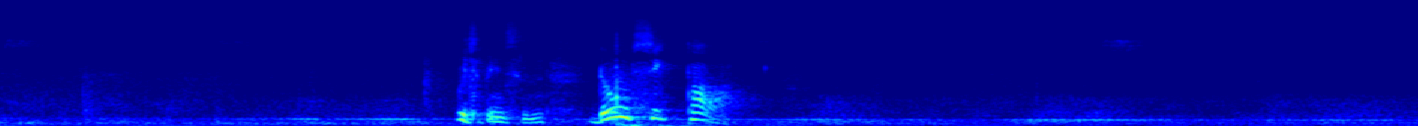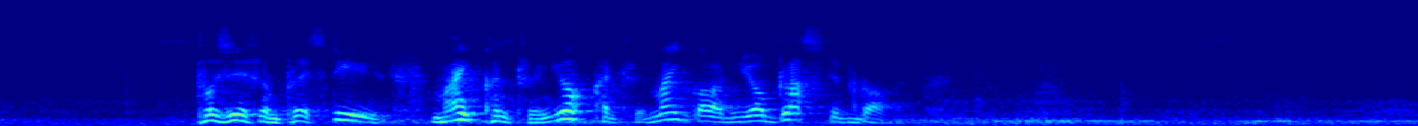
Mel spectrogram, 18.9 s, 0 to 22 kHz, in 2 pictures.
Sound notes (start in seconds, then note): 4.8 laughs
